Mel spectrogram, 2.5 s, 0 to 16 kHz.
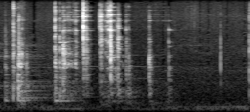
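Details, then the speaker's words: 1999 Ford Ranger rear drum brakes with new 10-inch shoes, drums and wheel cylinders: uneven sharp metallic clicks, several in under three seconds, as the star wheel adjuster is turned by hand until it gets tough, before bleeding. "While you're doing that, you're turning the thing. I'm just going to turn it till it starts to get a little tough."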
